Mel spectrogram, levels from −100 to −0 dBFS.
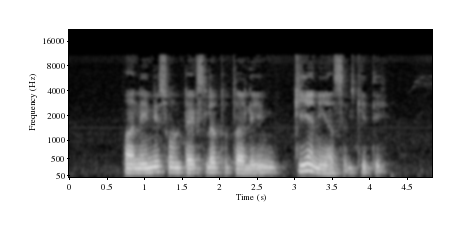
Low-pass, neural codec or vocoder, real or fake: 10.8 kHz; none; real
